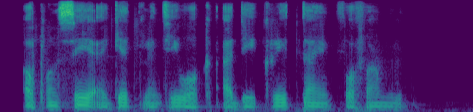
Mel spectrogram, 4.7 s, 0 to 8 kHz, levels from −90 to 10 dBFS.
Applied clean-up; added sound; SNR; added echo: neural mask model DeepFilterNet 3.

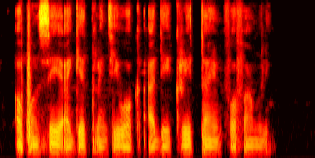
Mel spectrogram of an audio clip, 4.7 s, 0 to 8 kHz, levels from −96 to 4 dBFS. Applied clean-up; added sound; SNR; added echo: none; none; none; none.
